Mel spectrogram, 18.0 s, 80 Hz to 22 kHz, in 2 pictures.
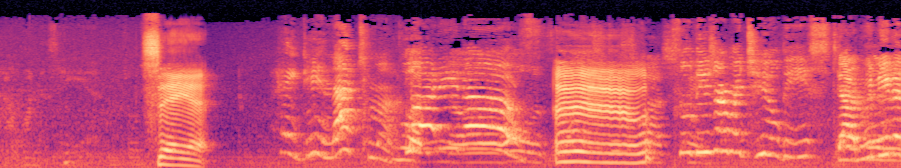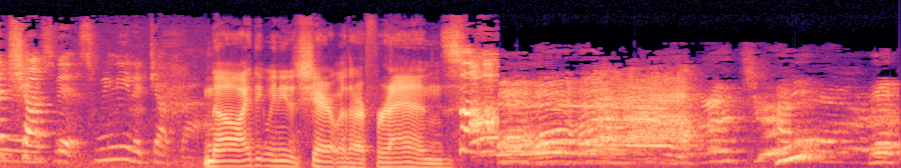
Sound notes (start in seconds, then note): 13.6 kids laughing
